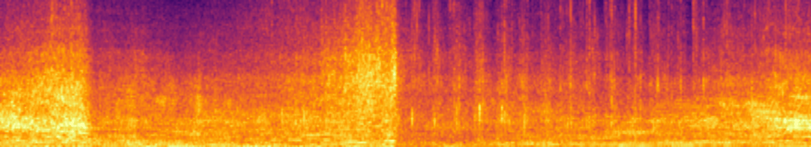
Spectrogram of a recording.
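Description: Speedway motorcycle engines roar loudly as the bikes race around the track.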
